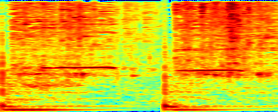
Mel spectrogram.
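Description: Andean festival music: a deep drum beat struck twice, about a second and a quarter apart, each with a metallic clatter and a low ringing that fades, under short high held flute notes.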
